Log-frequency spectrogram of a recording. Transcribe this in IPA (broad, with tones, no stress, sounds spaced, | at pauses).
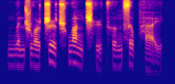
m w ə˨˦ n ʂ w ɔ˨˦ ʈ͡ʂ ɻ̩˥˨ ʈ͡ʂʰ w ɑ˥˨ ŋ ʈ͡ʂʰ ɻ̩˨˩ t̪ʰ ɤ˨˦ ŋ s ɤ˥˨ pʰ a̰˨˩ ɪ̯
